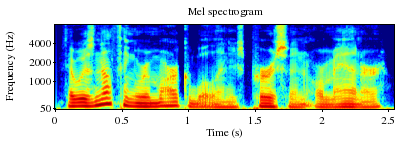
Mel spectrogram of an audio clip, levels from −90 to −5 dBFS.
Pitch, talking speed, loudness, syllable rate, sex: 110 Hz, 210 wpm, -15 LUFS, 6.9 syllables/s, male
